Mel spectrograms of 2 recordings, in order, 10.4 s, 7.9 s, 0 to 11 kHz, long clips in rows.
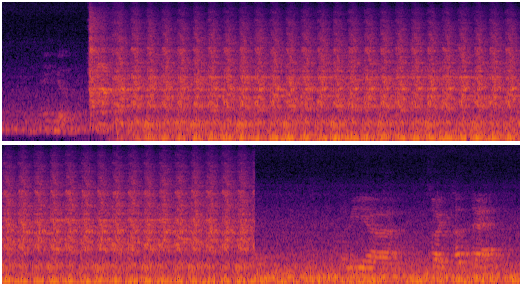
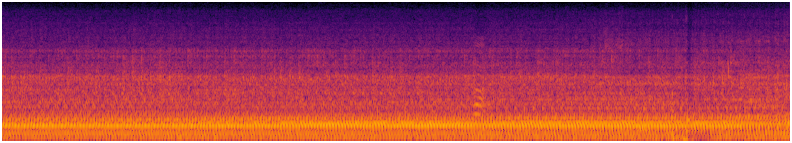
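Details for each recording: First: Kubota RTV1100 with D1105 diesel, first start after rework, air in injectors: long, steady starter grind for about seven seconds before the diesel catches and chugs; extended cranking while air purges from the injection system. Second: Kubota RTV1100 D1105 diesel engine, reinstalled and running after long cranking to prime injectors: steady even clatter holding one speed, no misses or knocks; normal running.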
